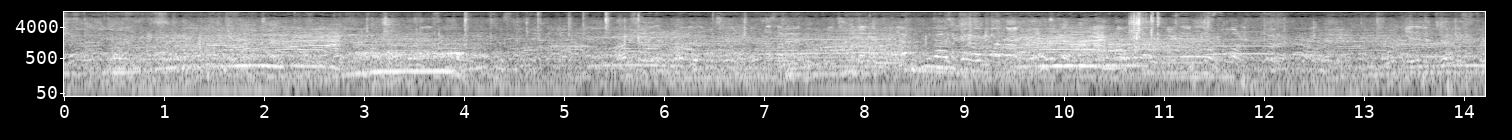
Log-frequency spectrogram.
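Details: Cattle at the Şarkışla livestock market in Turkey, 8 January 2022, on a crowded market day in mild weather: several low, drawn-out moos rise and fall over steady crowd chatter and background noise.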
